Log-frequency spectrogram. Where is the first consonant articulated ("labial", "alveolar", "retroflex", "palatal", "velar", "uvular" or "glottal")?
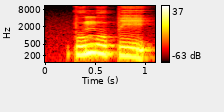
labial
